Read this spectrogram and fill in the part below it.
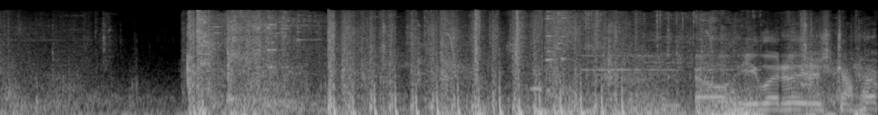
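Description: An automatic rifle fires in a rapid burst.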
